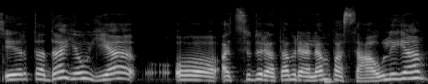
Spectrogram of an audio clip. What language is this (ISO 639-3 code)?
lit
